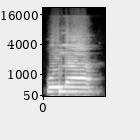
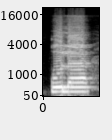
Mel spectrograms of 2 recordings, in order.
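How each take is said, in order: The two takes are said the same way.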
